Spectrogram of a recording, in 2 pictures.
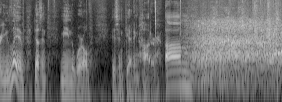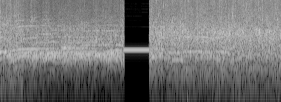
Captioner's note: cheers and applause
